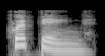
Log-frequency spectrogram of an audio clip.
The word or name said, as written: whipping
